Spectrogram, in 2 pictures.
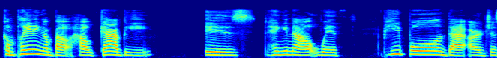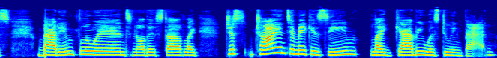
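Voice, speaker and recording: A woman's voice: a little high, a bit bright, no room sound. Chatty woman podcast host, dry sound. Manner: chatty, loose retelling with many "so" and "you know". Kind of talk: casual true-crime storytelling.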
